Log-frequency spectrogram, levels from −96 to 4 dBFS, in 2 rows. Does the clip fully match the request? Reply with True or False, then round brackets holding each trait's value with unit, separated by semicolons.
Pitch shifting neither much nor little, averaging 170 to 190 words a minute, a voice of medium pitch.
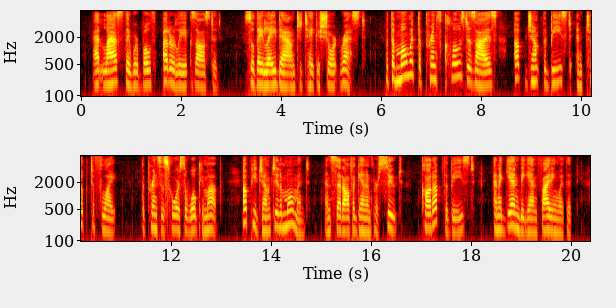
True (3.8 semitones; 175 wpm; 180 Hz)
